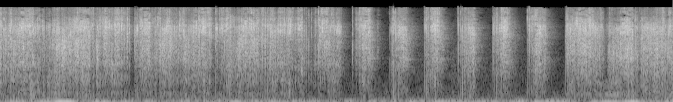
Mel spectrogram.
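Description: Long acrylic nails scratch the sides and front of a large, lit, solid rock-salt Himalayan salt lamp. A bright, dense scraping hiss runs steadily at first, then breaks into a series of quick, separate rasping strokes before returning to continuous scratching over a faint low hum.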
